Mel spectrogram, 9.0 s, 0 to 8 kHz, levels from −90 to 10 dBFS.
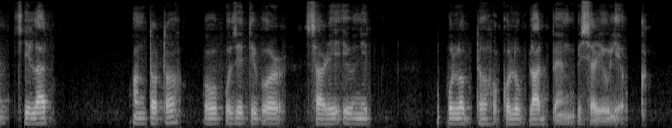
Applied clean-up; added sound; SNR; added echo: neural mask model Resemble Enhance denoiser.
